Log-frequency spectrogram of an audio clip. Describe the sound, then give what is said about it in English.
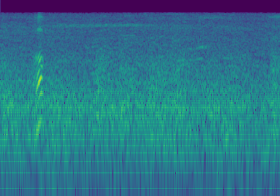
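A subway train recorded underground gives a low, steady rumble that fills the whole clip. Early on, one brief high metallic squeal cuts through before the rumble continues evenly. “Is that a Subway? In the Subway. I brought a microphone to the Subway.”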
